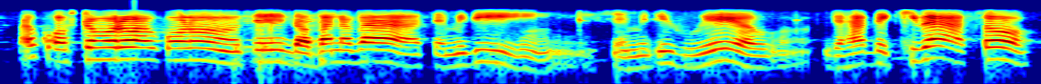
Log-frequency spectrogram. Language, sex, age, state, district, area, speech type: Odia, female, 45-60, Odisha, Angul, rural, conversation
